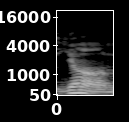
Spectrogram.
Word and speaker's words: Jan: Mr J's like man his name is Jan hi Jan let's see if you can destroy us from the inside out anyway but he pronounced it as Yan but okay anyway our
